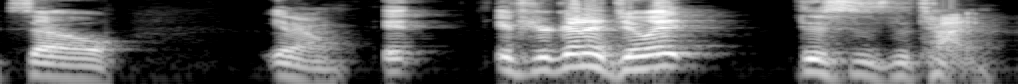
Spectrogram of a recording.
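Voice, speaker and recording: Male podcast co-host, mid-pitched, relaxed chatty delivery, restarts sentences often. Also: moderate pace. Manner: conversational, frequent restarts and asides. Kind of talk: casual chat.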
